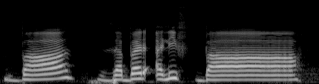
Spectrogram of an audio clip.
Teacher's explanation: बा तो हमने पढ़ लिया, लेकिन उसके बाद जो हमने एक अलिफ के बराबर इसको खींचना है, इसे एक अलिफ के बराबर लंबा करके पढ़ते हैं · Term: हरूफ़े मद्दा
